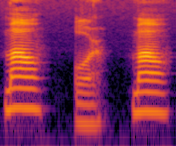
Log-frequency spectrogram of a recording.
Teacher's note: The first tone is very high, but everyone has a different voice pitch or a different accent, so it might sound different for some people.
